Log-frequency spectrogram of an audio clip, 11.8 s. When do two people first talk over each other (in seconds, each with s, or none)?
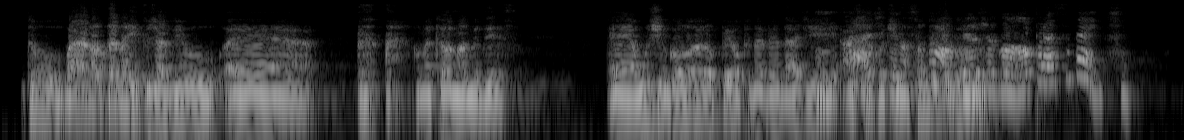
8.1 s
